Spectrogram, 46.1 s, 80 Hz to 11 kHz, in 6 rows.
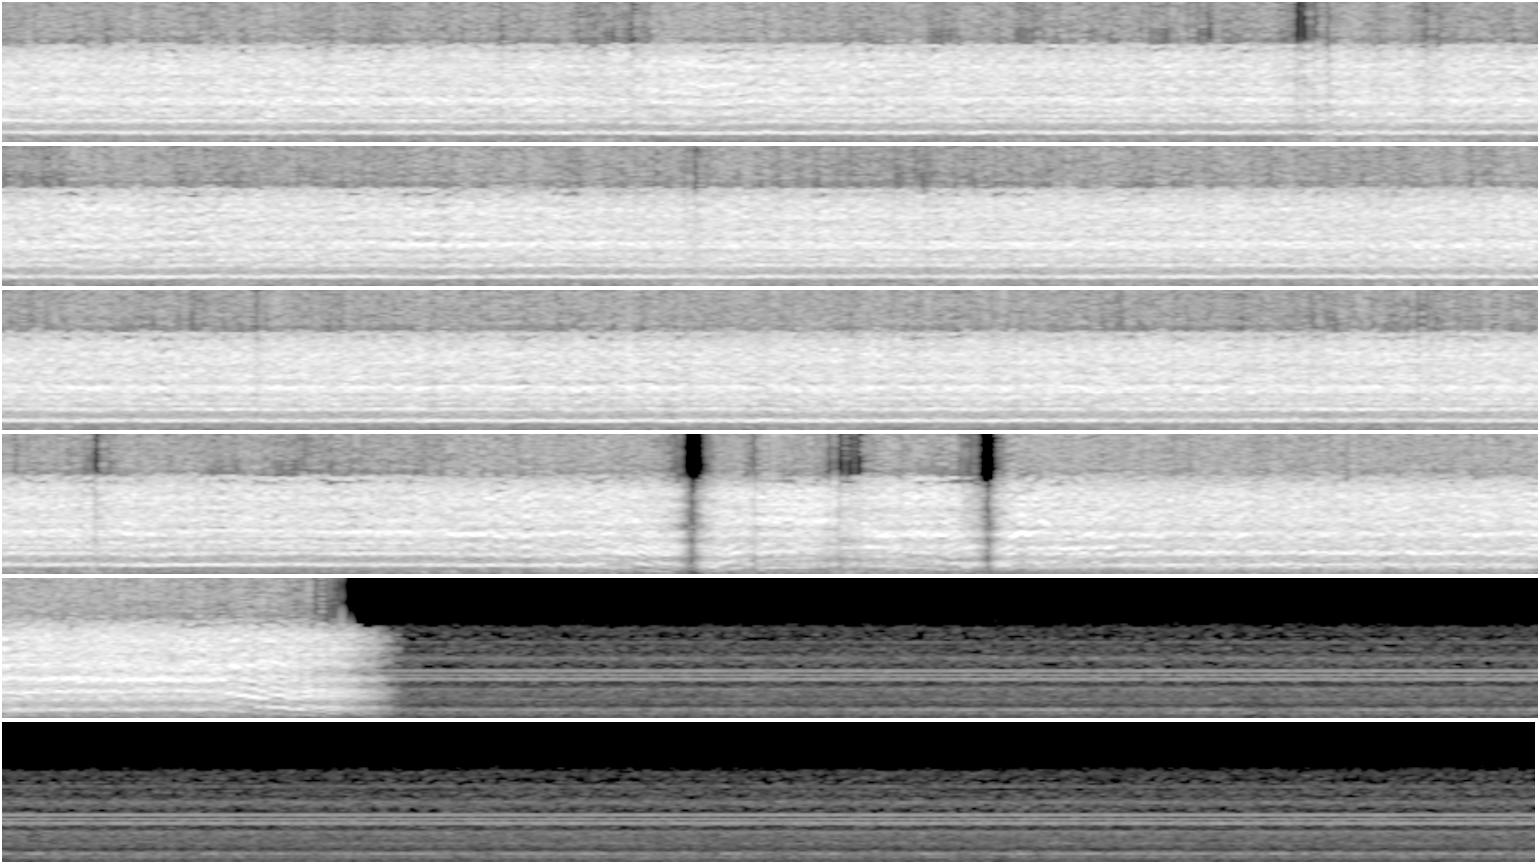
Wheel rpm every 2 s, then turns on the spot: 230, 230, 230, 230, 230, 230, 230, 230, 230, 230, 230, 230, 210, 110, 170, 190, 10, 0, 0, 0, 0, 0, 0.
none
